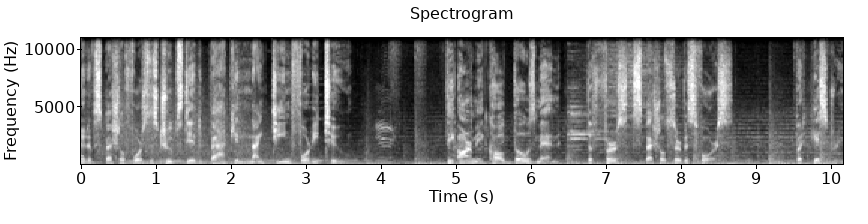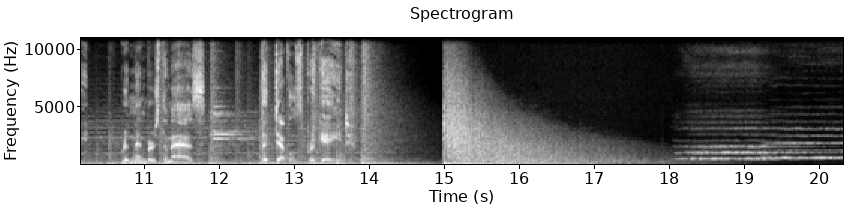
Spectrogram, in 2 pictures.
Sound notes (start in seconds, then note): 12.7 explosion; 15.4 ominous music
